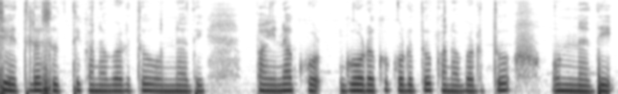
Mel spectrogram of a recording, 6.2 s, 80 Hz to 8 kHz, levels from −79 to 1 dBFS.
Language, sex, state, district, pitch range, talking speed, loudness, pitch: Telugu, female, Telangana, Mahabubabad, 185-200 Hz, 95 wpm, -22 LUFS, 190 Hz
